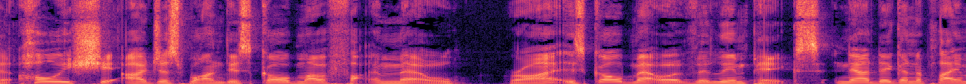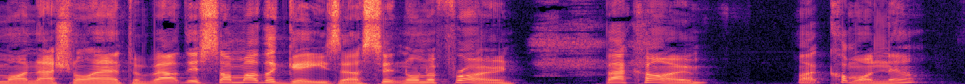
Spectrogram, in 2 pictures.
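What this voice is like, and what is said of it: Put-on Cockney accent. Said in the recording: “I better do the right accent. ... not horrendous, ... Just Cockney. ... Cockney's easy.”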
